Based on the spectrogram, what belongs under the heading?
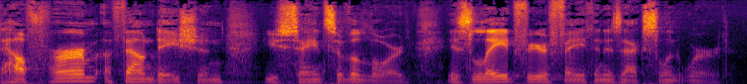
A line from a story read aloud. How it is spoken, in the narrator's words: quietly said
